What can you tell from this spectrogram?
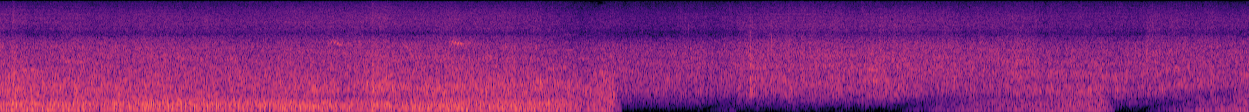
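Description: A motorbike towing a tuk-tuk carriage runs through floodwater, its small engine droning under the wash of splashing water. About six seconds in the engine sound cuts off abruptly, leaving a steady rushing hiss.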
